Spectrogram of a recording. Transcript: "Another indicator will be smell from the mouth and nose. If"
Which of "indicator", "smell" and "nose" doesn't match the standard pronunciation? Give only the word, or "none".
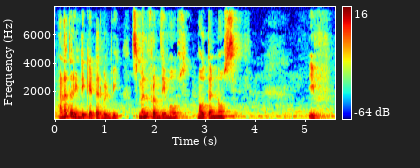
nose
